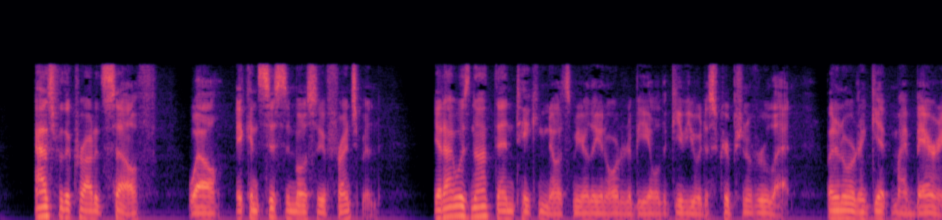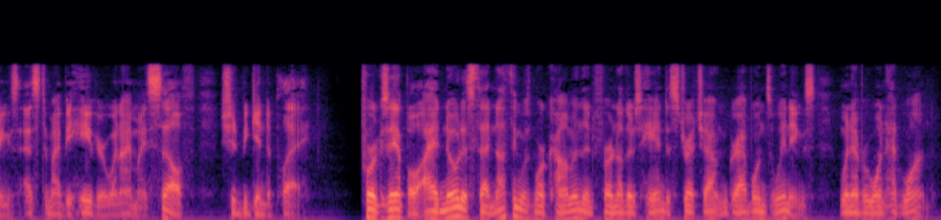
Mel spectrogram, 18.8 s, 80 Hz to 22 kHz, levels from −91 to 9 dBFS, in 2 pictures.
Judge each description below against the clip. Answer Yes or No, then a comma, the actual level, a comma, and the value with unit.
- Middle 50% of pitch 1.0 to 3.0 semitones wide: Yes, narrow, 2.6 semitones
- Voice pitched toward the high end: No, very low, 90 Hz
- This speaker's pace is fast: Yes, fast, 230 wpm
